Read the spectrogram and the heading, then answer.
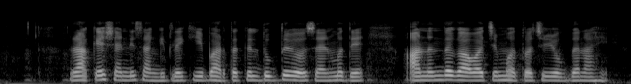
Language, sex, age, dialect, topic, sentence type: Marathi, female, 31-35, Standard Marathi, agriculture, statement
